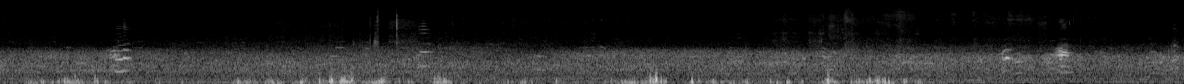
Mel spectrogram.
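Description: Cranes call faintly in the distance.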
